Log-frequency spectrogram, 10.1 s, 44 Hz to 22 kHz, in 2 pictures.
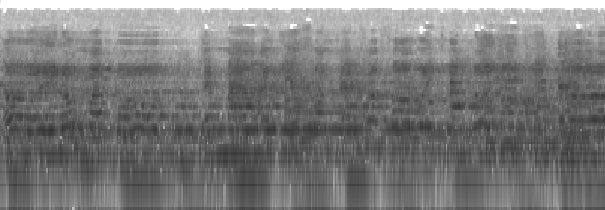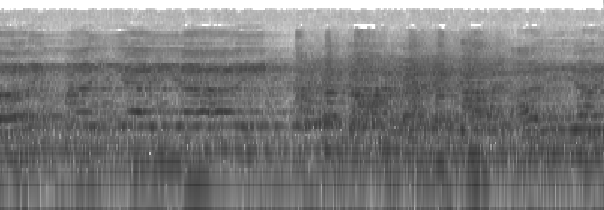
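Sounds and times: man singing with vibrato: 0:00.0 - 0:10.0
orchestral accompaniment: 0:00.0 - 0:10.0.

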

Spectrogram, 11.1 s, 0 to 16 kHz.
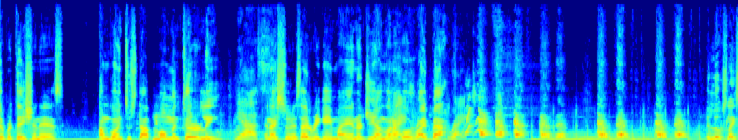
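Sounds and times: dog barking: 0:07.0 - 0:10.4.

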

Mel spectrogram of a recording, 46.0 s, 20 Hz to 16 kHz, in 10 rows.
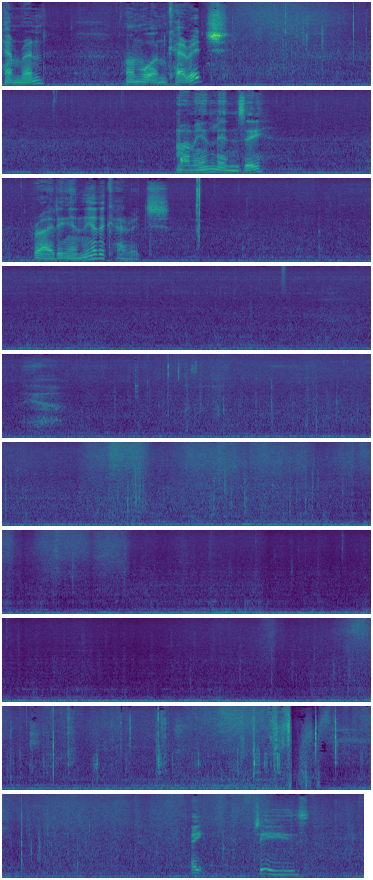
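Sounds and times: chairlift rumbling on cable: 0:00.0 - 0:46.0.

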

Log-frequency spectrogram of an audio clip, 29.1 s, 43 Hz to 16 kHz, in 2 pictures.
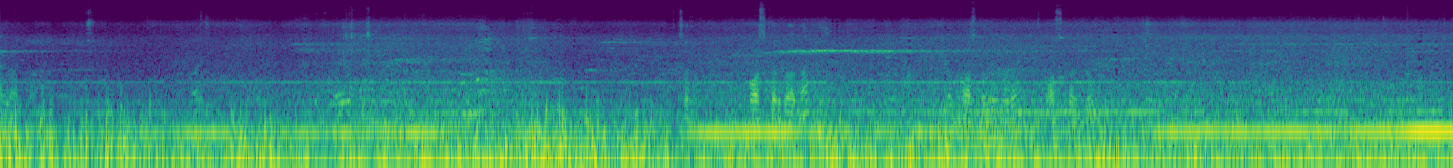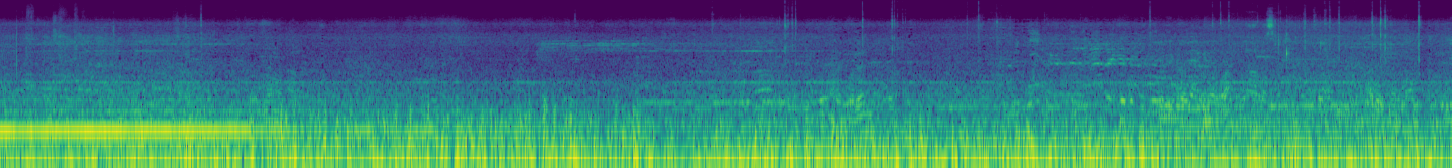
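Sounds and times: crowd chatter: 0:00.0 - 0:29.0
low engine-like hum: 0:00.0 - 0:29.0.

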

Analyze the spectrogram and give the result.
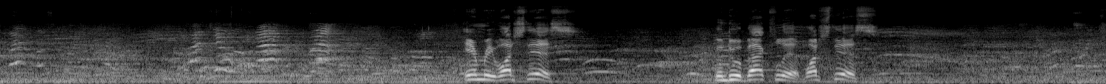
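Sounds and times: children shouting at play: 0:00.0 - 0:04.4, 0:07.8 - 0:11.0.

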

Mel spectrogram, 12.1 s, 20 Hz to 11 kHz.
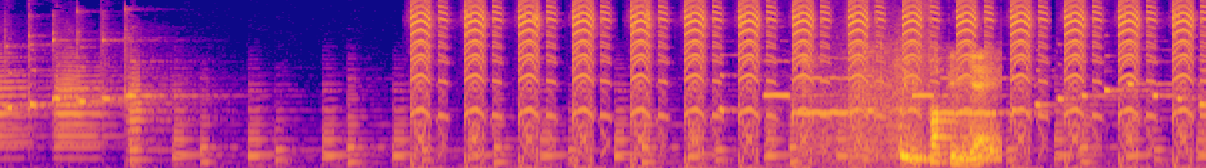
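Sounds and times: rhythmic squeaking: 0:04.1 - 0:12.0.

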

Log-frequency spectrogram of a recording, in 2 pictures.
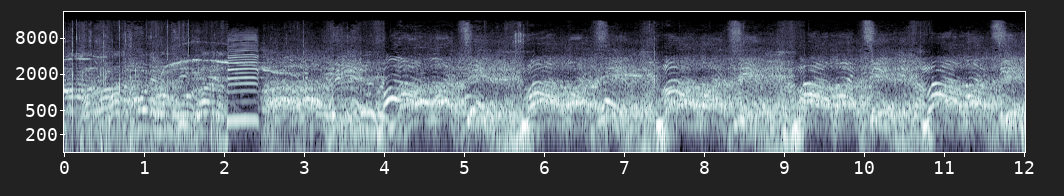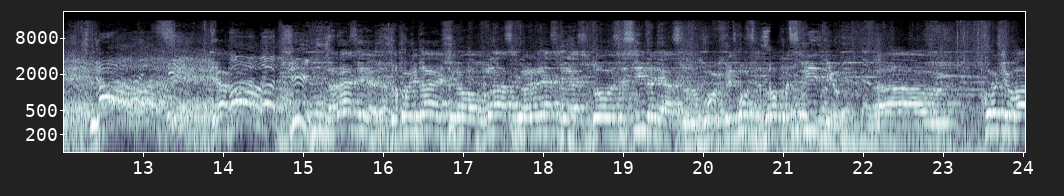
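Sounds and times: crowd of protesters shouting: 0:00.0 - 0:24.0.

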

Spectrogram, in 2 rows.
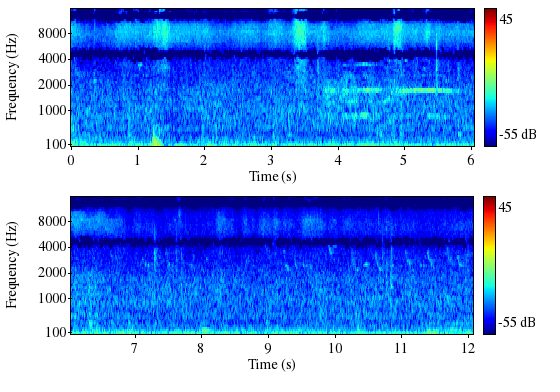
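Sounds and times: rooster crowing: 0:03.7 - 0:05.9.

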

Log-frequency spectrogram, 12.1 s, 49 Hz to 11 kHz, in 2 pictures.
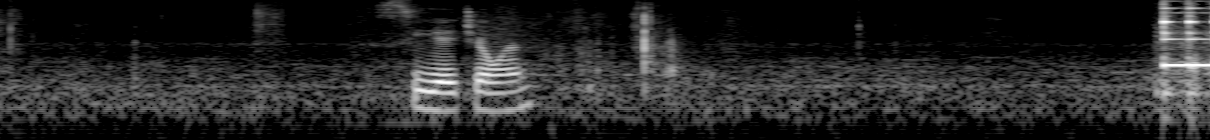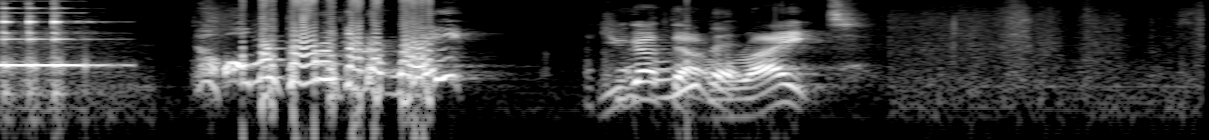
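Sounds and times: bell ringing rapidly: 0:05.8 - 0:06.8.

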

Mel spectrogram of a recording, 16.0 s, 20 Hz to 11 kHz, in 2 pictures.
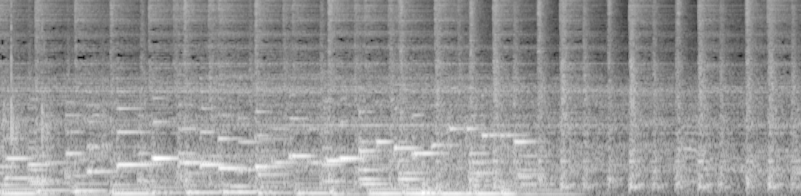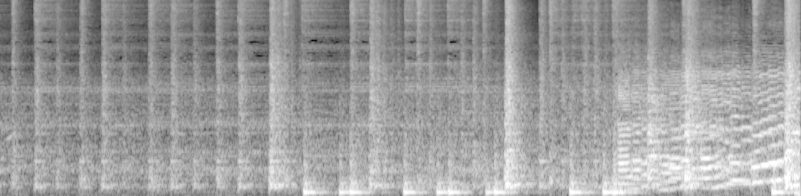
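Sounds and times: piano and bass: 0:00.0 - 0:05.9, 0:14.0 - 0:16.0
jazz drum solo: 0:00.0 - 0:16.0
snare strokes and cymbal hits: 0:00.0 - 0:16.0.

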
